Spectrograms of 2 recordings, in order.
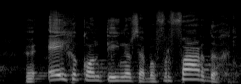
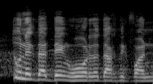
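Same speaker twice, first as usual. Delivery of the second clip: ordinary talk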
